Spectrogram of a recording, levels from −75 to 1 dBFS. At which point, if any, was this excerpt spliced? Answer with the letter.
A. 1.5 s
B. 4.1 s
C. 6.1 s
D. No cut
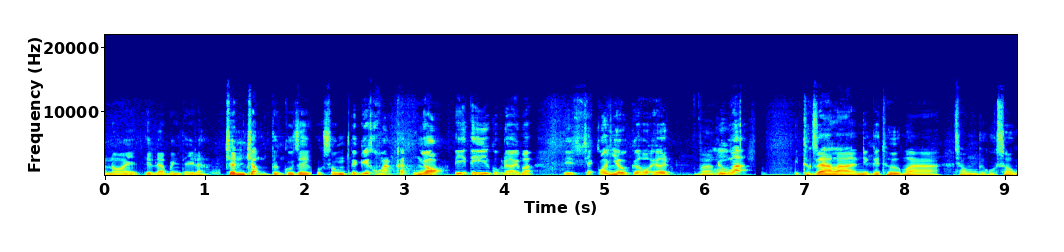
D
